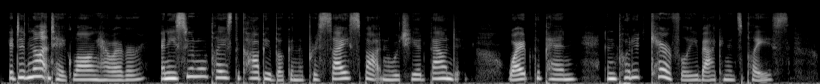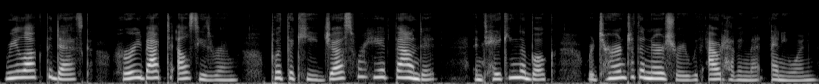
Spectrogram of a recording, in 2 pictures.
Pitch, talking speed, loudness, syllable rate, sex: 250 Hz, 235 wpm, -18 LUFS, 6.5 syllables/s, female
